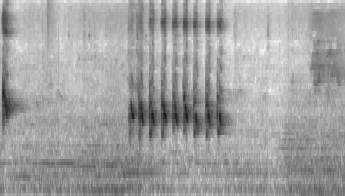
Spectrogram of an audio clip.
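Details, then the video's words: One sharp note, then a single burst of about eight quick, evenly spaced chirps from a female sooty-headed bulbul calling a male in the rapid 'ngalas' style used as a lure; faint low hum throughout. "Trucuk BETINA Memanggil Jantan NGALAS TAJAM Suara TERCEPAT"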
